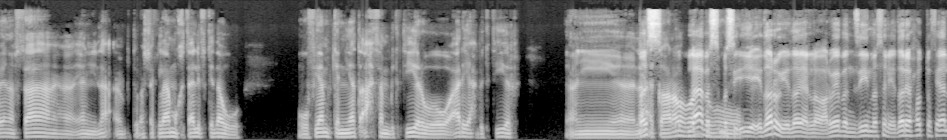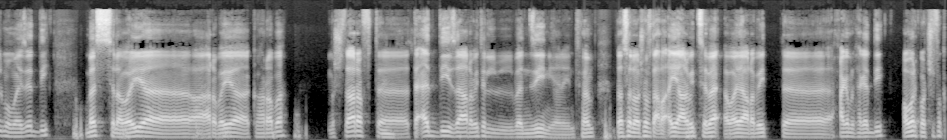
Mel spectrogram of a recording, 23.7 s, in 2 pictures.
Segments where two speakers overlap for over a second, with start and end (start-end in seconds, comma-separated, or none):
8.0-9.3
